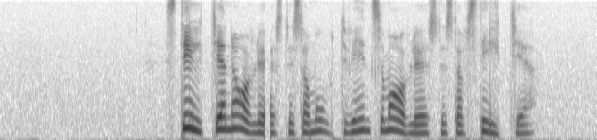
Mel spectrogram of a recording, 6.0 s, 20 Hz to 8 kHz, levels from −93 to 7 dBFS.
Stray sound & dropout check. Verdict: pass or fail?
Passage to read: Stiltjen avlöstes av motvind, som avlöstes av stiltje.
fail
